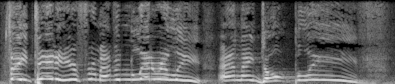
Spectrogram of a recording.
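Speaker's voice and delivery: high, insistent exclamation; exasperated. Real, not acted. Preacher stressing that they heard heaven, exasperated and high. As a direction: raise the pitch in disbelief.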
